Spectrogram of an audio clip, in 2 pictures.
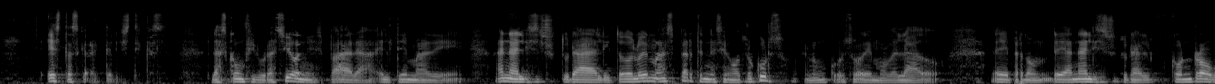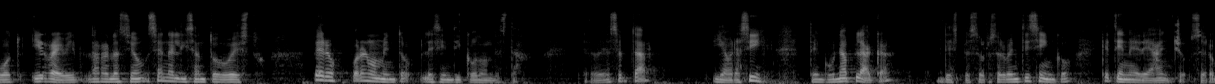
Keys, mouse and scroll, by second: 0.2 click, 1.0-1.9 ctrl+drag, 3.0-3.7 drag, 6.7 ctrl+click, 18.1 click, 20.0 ctrl+1, 20.5 click, 21.6-22.4 ctrl+drag, 23.8 ctrl+click.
